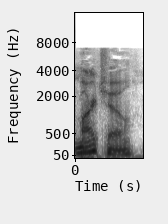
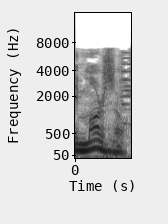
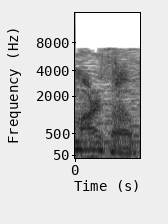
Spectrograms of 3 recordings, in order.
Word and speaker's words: Marzo: I just think Marcho. That's fine. – Yeah, but that's wrong. If you're going to do it in Spanish, it's Cinco de Marzo.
